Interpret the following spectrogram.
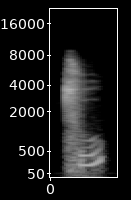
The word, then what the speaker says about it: tout: T, puisqu'encore une fois, le dernier T est une lettre muette. Alors, tout, comme dans je veux tout le gâteau et j'aime tout le monde.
